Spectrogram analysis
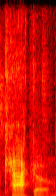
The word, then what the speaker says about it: Kako: Is it like Keiko? Or like it was Kako. That's how her name's actually supposed to be pronounced.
